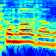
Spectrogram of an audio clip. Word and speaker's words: Komodo: Hey, ehm, nu is intussen jullie eh, de dingen die ik eerder had, aangekondigd, hè, Bartodex, Corn Collect en Komodo, of Komodo zeggen jullie, hè? Ik zit altijd maar af te vragen waar moet ik eigenlijk die klemtoon leggen. – Eh, Komodo hoor ik jullie zeggen.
